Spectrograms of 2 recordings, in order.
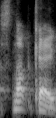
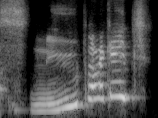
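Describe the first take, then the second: First: It is said as two syllables, snup-keg. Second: It is said as three syllables, snoo-pack-age.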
